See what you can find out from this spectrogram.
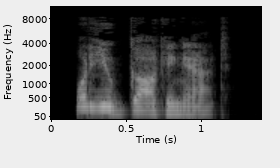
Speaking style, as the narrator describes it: She snapped

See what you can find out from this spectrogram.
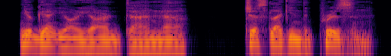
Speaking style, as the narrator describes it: Evan said

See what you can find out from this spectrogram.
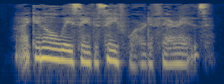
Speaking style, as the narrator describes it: said softly

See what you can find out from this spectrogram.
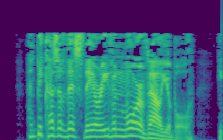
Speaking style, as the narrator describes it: he grinned triumphantly

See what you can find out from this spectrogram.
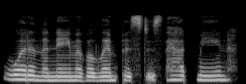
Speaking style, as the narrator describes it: I groaned

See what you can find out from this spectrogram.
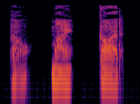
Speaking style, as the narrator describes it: I whispered

